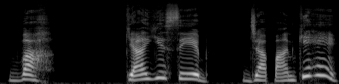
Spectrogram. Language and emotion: Urdu, surprised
